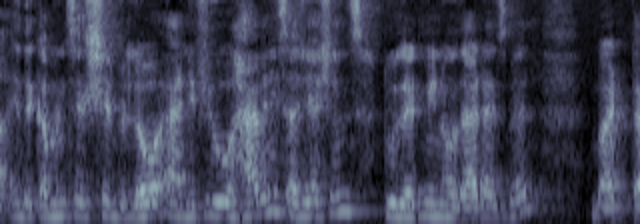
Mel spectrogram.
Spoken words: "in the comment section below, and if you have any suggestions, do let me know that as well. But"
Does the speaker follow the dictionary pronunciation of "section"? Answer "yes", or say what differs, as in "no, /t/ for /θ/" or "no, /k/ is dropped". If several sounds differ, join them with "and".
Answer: no, /k/ is dropped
